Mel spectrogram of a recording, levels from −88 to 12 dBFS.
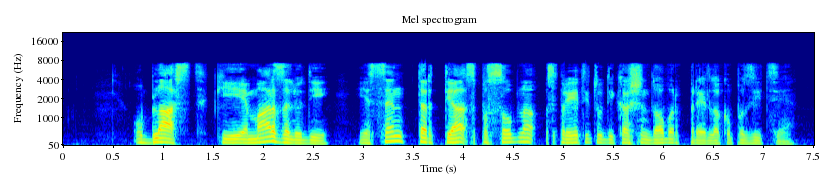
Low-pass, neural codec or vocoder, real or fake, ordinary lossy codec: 7.2 kHz; none; real; AAC, 32 kbps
